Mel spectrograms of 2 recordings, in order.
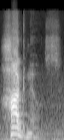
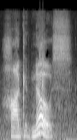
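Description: First: Hagnos with the stress on "hag"; "hagnos" said HAG-nos, falling away; stress on first syllable. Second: Hagnos with the stress on "nos"; stress on second syllable. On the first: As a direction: punch the opening "hag" of "hagnos". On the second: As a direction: say "hagnos" slowly, landing on "nos". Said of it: "put stress on that syllable". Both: Shown as a demonstration.

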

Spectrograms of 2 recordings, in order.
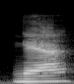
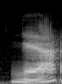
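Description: First: "nga" said level, no tone mark; without tone. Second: "ngã" with the broken rising ngã tone. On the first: Teacher spells "nga" for typing learners, level. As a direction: sound out "nga" flat, plain level tone. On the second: Teacher adds the tone to "ngã", rising broken. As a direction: add the ngã tone to "ngã". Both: Shown as a demonstration. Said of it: "R là nó hỏi".

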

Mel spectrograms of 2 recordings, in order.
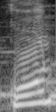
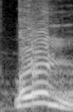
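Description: First: কুন with an ordinary k; thin KOON, front of mouth; light kun. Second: Thick, forceful QOON; heavy qun. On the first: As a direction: say কুন with a plain k. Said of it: "এটা হচ্ছে". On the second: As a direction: punch কুন from the back of the tongue. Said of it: "আর এটা হচ্ছে". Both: Shown as a demonstration.

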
